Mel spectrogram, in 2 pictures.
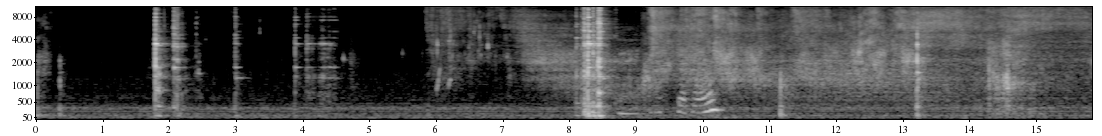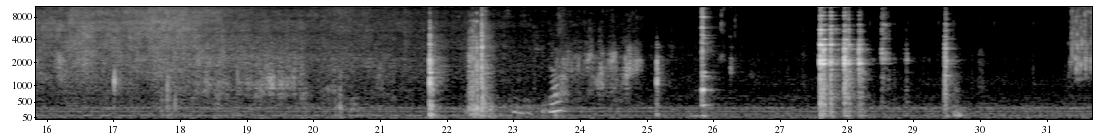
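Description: Wooden spoon stirring and scraping a browning butter-and-flour roux in a nonstick pan, with scattered knocks and clinks of the spoon against the pan, the loudest about eight seconds in and a quick cluster near the end. A hiss runs through the middle stretch.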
